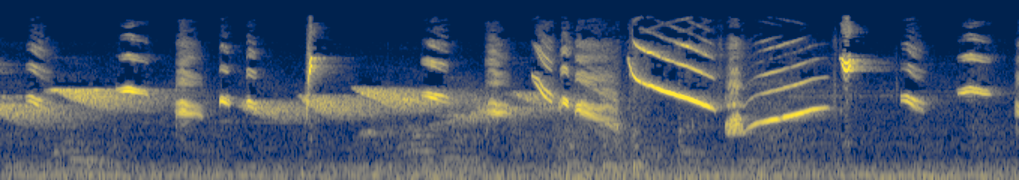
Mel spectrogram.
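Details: Green-winged saltator giving warm-up song with the phrase called 'chuva com boi': clear whistled slurred notes that rise and fall, broken by sharp descending sweeps and brief chips, over a steady low rumble.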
